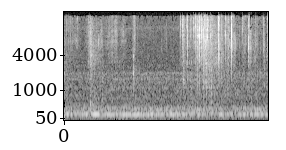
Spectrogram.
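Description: A metal blade scrapes and shaves the scored surface of a solid pink bar of soap. Soft, crinkly scraping gives way to a dense run of bright, crisp ticks in the second half, over a steady low hum. Each cut is sharp and short with almost no ring.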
